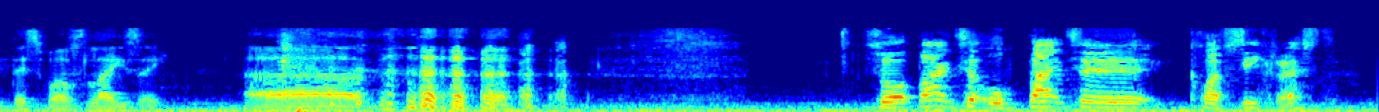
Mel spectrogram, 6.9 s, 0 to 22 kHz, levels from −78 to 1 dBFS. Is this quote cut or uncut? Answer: uncut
